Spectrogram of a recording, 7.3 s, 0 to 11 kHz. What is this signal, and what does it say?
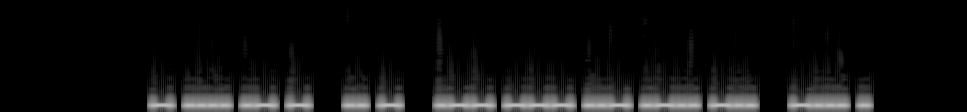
Morse code, heard as a keyed tone, about 28 wpm, 700 Hz. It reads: THAT IT WOULD BE
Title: Sets of 4 Words 28wpm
